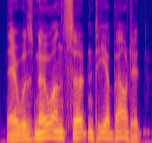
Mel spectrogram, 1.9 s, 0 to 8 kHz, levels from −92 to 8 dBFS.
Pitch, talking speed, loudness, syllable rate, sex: 115 Hz, 190 wpm, -16 LUFS, 6.8 syllables/s, male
